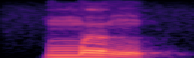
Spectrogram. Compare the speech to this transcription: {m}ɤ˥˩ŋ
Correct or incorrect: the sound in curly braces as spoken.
correct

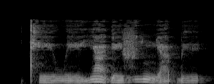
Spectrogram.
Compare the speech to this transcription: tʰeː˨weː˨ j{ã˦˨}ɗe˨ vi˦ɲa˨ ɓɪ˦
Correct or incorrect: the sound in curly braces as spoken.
correct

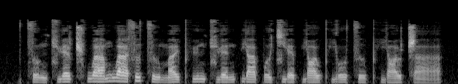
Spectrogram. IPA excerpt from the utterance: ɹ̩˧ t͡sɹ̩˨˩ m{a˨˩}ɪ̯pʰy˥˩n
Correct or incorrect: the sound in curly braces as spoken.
incorrect: a˥˧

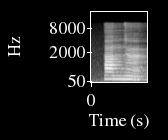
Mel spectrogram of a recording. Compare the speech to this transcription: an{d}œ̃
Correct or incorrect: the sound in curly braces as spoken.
correct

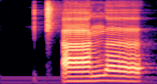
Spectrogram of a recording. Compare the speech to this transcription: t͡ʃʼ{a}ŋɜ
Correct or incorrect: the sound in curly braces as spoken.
correct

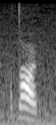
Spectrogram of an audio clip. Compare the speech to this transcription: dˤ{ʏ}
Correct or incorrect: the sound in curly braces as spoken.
correct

